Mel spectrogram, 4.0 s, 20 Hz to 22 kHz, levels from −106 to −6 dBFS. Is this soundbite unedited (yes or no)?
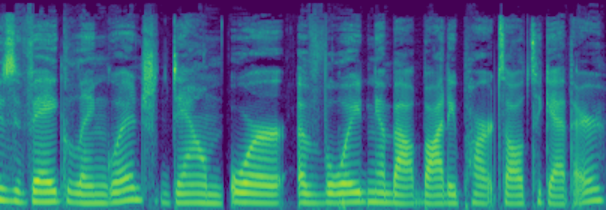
no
